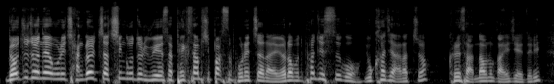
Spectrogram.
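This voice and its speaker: A young male youth pastor preaching to middle schoolers, lively and teasing, slipping into casual talk with the teens. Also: sits high, very fast, no echo, clean studio sound.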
